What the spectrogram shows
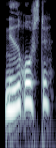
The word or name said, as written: nedruste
